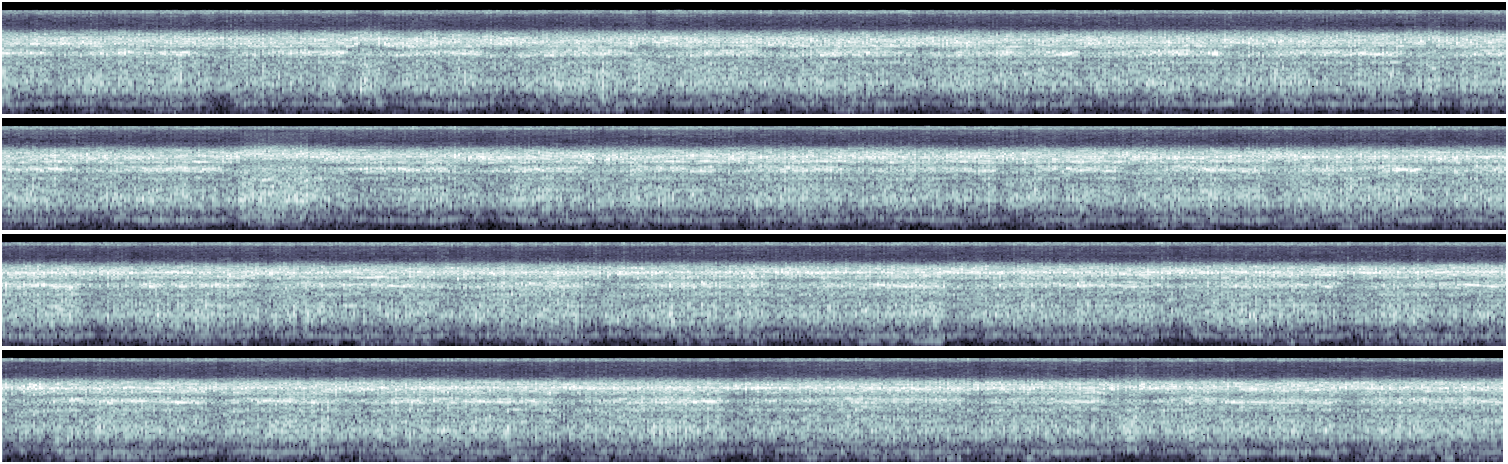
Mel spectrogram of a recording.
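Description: Angle grinder with a cutting disc running under load, cutting into a refrigerator compressor's metal casing in a steady, unbroken high whine.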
